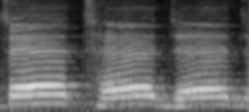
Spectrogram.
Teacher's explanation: इनका उच्चारण स्थान तालु होता है।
